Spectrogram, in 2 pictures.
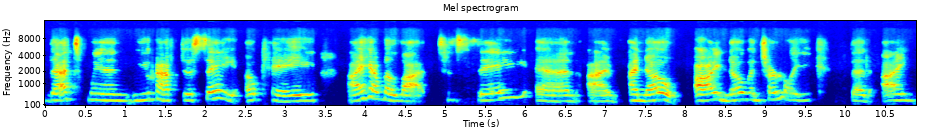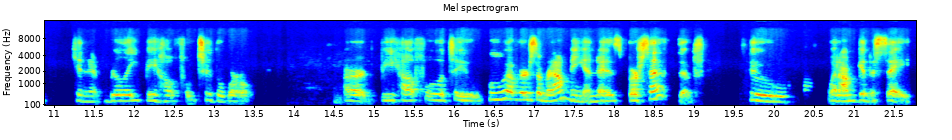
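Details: Adult woman speaking; typical speech.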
